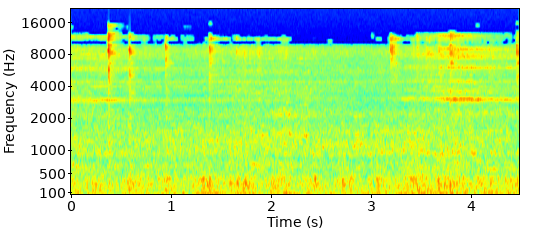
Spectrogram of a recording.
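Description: A train running on the track: a steady, loud rumble with a faint high whine and a few sharp clicks.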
